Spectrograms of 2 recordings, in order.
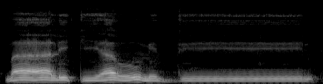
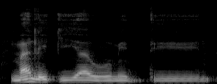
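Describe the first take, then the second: First: The vowel after the m is held long. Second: The vowel after the m is cut short. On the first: The speaker calls it right. "ini betul" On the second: The speaker calls it wrong. "Mim pada bacaan maliki itu harusnya panjang"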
